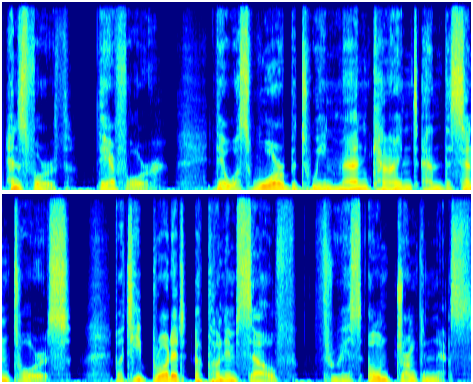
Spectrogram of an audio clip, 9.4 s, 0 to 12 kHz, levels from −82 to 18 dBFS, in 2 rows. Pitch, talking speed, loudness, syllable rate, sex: 105 Hz, 130 wpm, -20 LUFS, 4.3 syllables/s, male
